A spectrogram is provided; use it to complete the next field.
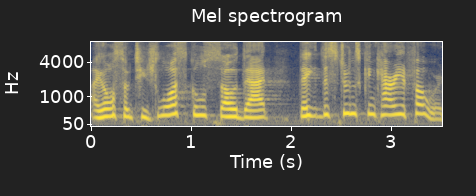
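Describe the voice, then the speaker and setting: Lively intonation carries a very fast delivery in a very clean recording with a silent background. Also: woman. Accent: New York. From New York. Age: 60s. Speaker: judge. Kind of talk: panel discussion.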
